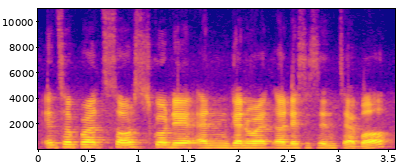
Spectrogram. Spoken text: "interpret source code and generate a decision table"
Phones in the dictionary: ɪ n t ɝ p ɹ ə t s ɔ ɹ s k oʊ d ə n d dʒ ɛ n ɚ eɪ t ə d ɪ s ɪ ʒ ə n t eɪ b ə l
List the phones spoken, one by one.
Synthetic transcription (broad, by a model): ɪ n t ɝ p ɹ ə t s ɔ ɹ s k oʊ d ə n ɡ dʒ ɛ n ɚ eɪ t ə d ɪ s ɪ s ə n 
